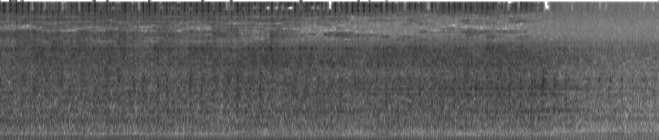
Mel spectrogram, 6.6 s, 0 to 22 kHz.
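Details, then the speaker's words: Volvo 940 Turbo warm idle surging and sagging unevenly with a rough underlying beat; owner suspects a vacuum leak, MAP sensor or idle control valve; hunting found to be from a leaking fuel pressure regulator. "what we could have is either a split line we could have a split vacuum line somewhere so it's allowing air in so it's making it hunt could also be a bad sensor it could be a bad map it could be a bad idler control valve"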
